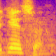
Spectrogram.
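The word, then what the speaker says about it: Yeshua: buscaban falso testimonio contra Yesua, es decir, contra Jesús. Así se pronuncia en hebreo el nombre de Jesús.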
